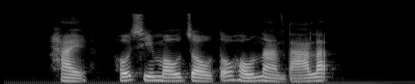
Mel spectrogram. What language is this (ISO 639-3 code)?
yue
